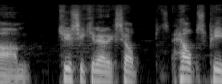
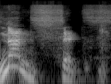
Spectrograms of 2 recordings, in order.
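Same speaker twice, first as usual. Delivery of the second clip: stretched way out, very high pitch; 12 semitones higher than usual. Repeating how a man said a word, mimicking a drawn-out 'nonsense'. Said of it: "Really drags it out".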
